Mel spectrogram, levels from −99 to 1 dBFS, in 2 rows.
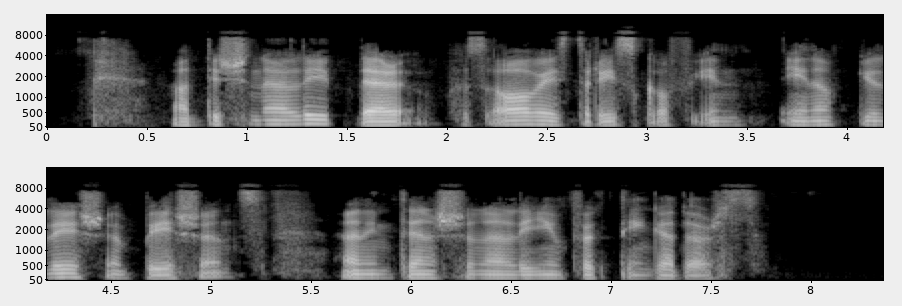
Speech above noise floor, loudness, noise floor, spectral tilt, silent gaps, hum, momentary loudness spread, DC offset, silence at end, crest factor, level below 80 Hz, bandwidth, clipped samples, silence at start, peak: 58 dB; -26 LUFS; -85 dBFS; -4.5 dB/octave; none; none; 16 LU; under 0.1%; 0.65 s; 26 dB; -62 dBFS; 9.6 kHz; under 0.1%; 0.25 s; 0 dBFS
